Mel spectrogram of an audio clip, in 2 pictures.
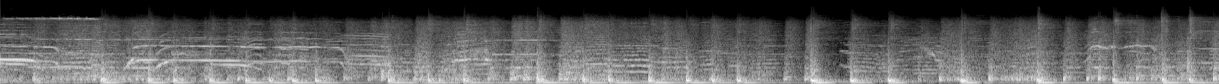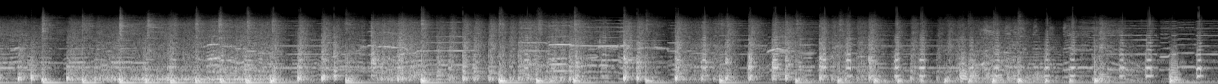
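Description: Band music with drums and a bass drum beating steadily under a melody line.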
